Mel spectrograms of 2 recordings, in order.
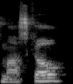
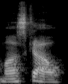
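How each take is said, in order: First: It is said the way the Idaho town says it. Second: It is said the way the Russian city is named. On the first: It names the town in Idaho. The speaker calls it right. "It's Moscow" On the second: It names the city in Russia. The speaker calls it wrong. "not Moscow. Moscow's in Russia"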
